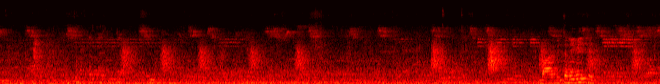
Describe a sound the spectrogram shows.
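A broom sweeps a stone floor in short, regular strokes.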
